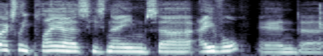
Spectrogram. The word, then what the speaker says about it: Eivor: So pronounced Eivor is who you play as.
